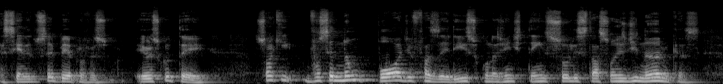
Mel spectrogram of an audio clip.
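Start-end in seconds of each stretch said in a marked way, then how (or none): 0.0-1.2 low, soft mutter under the breath. Retelling what a listener said under their breath: imitating someone speaking softly. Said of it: "eu escutei você falando baixinho".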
